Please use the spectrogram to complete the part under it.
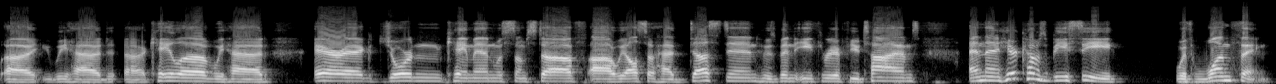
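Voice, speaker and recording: A man's voice: a little high, lively intonation, a little slow, bright, forceful tone. A man hosting a gaming podcast in a casual, jokey, upbeat chat. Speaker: podcast host.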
